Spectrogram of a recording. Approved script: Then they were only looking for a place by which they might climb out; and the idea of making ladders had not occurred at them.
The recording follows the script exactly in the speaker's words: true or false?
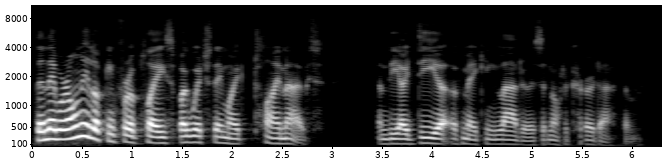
true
